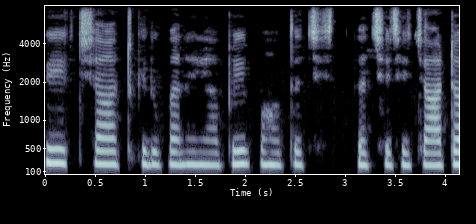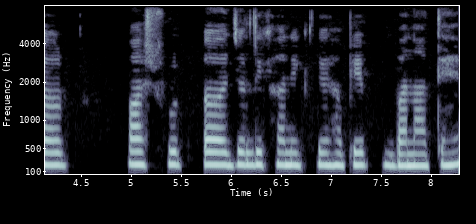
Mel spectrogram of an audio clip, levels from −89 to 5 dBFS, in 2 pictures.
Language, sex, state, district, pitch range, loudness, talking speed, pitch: Hindi, female, Chhattisgarh, Bastar, 215-225 Hz, -19 LUFS, 180 wpm, 220 Hz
